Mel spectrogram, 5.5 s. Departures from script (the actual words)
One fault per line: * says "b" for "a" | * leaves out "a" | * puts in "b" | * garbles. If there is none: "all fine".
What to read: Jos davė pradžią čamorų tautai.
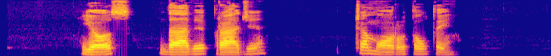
all fine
